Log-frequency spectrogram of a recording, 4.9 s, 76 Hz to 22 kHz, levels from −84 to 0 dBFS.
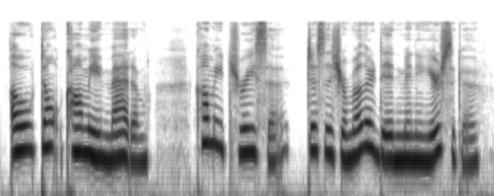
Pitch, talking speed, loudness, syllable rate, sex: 255 Hz, 195 wpm, -15 LUFS, 5.9 syllables/s, female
